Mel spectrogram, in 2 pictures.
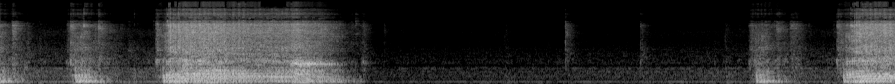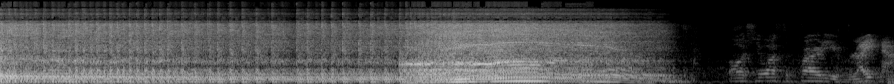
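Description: A small two-stroke gasoline engine mounted on a gas-powered bottle opener, a revived Johnson Red, revs in loud, ragged bursts with brief pauses, then idles and surges again with a sticking throttle before cutting off.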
